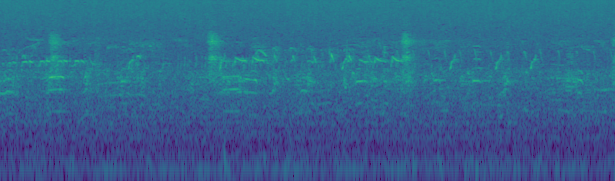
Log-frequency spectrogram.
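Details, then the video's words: A flock of common shelducks at the start of the breeding season, sparring to settle the pecking order and impress potential mates. Dense, overlapping nasal honks and chattering calls, with louder bursts near the first, third and sixth seconds. "Shelduck Sparring"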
